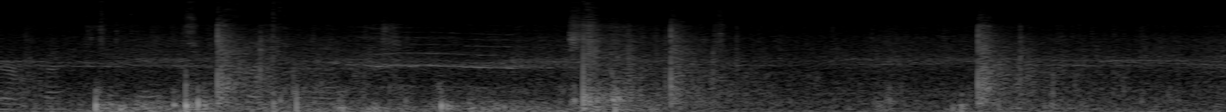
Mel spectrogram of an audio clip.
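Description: Fireworks and firecrackers going off around the neighbourhood: a string of sharp bangs at irregular intervals, the loudest about a second in, near three seconds and near five seconds.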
